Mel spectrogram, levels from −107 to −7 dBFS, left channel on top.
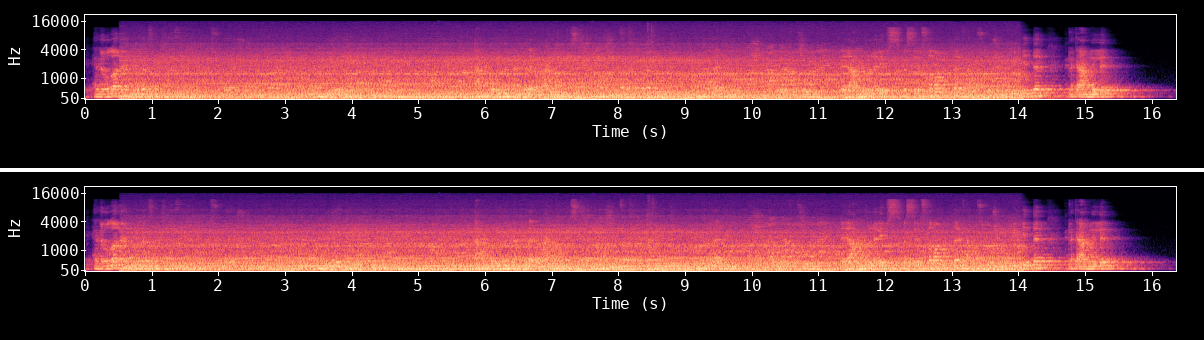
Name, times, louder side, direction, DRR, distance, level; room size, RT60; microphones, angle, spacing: voice 1, 0.1-2.6 3.0-4.7 5.2-8.7 9.3-10.9 11.3-15.3, equal, 5° right, -2 dB, 0.3 m, -22 dB
sound 1, 0.5-14.0, equal, 50° left, 0.7 m, -16 dB
2.7 x 2.0 x 3.4 m, 1.1 s
head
